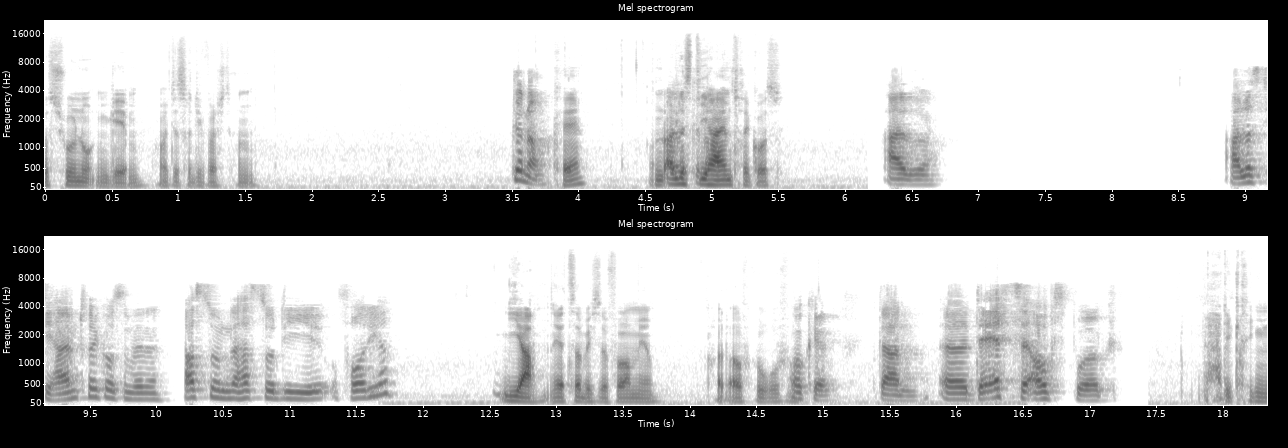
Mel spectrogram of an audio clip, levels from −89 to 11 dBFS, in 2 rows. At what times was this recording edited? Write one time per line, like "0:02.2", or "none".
none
